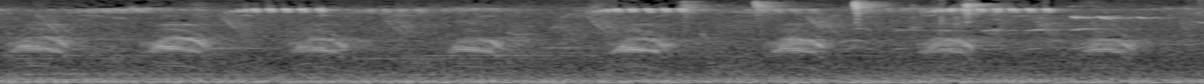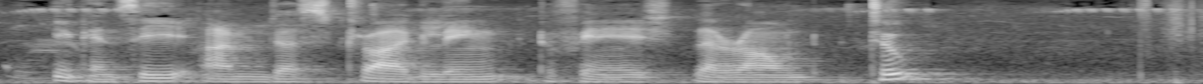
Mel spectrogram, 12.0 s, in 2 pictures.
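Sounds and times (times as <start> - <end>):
bird calling: 0.0 - 12.0
insect chirping: 0.0 - 12.0.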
